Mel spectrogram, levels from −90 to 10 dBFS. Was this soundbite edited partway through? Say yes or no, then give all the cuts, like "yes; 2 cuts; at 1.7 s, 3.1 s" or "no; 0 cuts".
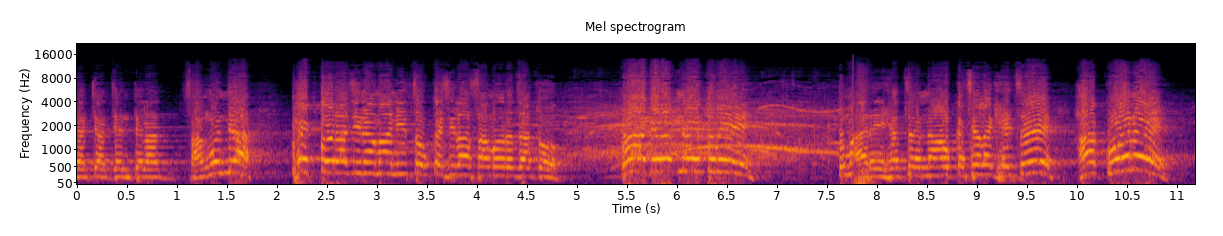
yes; 1 cut; at 7.7 s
